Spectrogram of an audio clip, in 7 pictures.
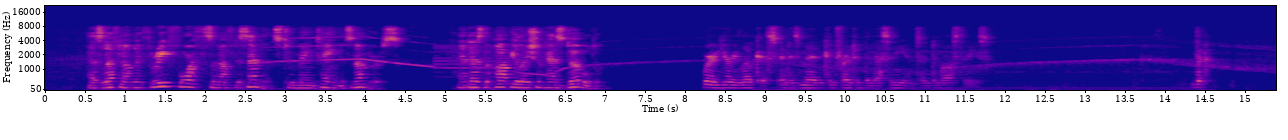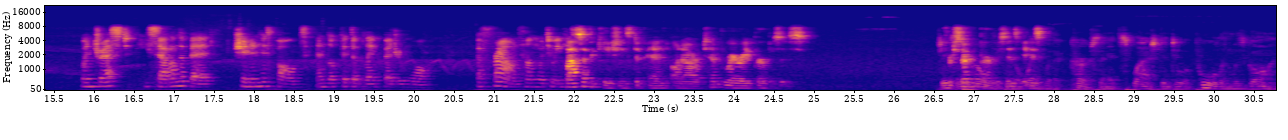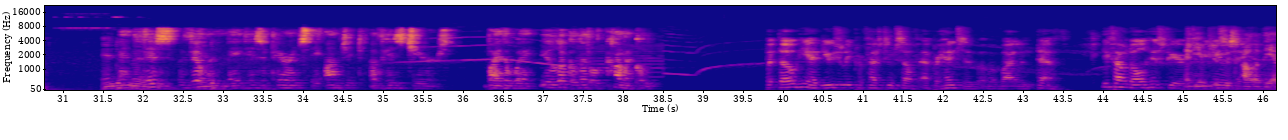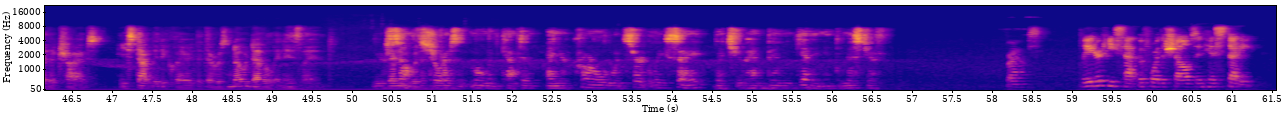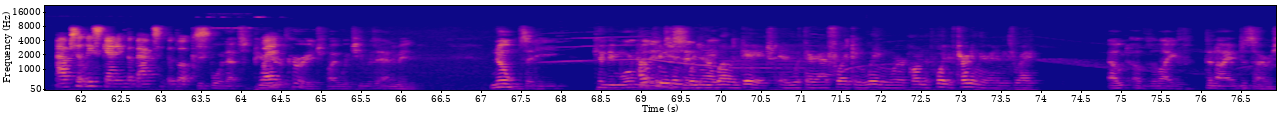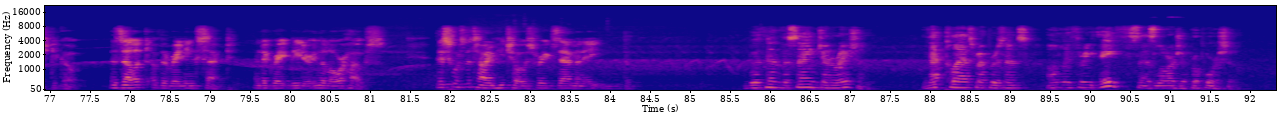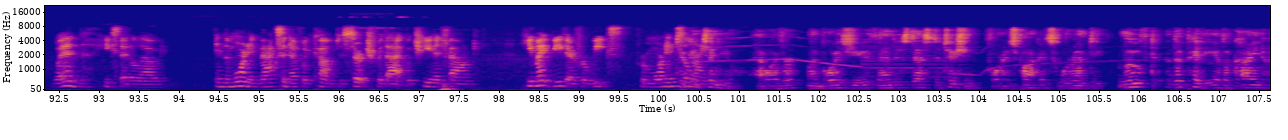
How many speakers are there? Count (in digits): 8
